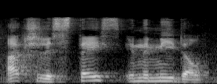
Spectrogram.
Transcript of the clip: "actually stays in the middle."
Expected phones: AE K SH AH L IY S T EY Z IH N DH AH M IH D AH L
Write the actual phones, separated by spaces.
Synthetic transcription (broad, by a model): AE K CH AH L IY S T EY S IH N DH AH M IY D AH L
